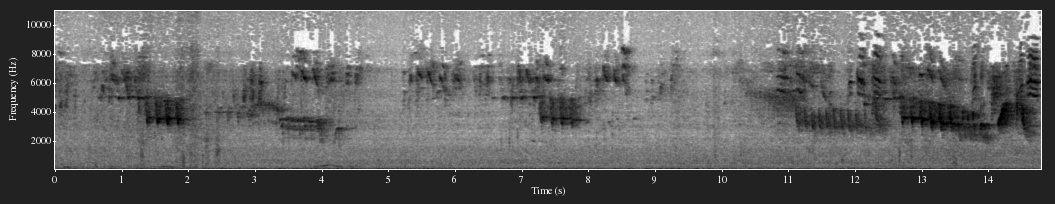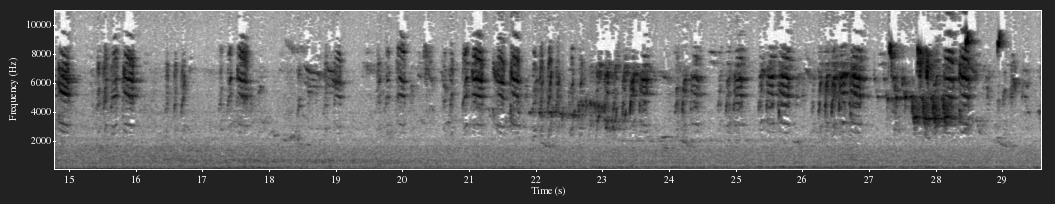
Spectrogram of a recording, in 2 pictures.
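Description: Birds chirping and calling in short, repeated phrases over a low, steady rumble.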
